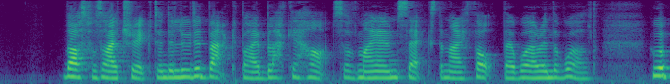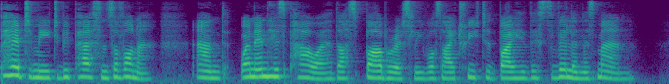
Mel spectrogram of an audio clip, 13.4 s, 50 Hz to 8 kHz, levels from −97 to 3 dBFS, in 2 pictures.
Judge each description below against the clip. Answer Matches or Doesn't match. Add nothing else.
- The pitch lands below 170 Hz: Doesn't match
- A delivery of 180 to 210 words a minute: Matches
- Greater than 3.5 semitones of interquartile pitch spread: Doesn't match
